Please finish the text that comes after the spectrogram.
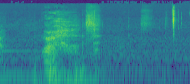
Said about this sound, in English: I got a sneeze. I hate it.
